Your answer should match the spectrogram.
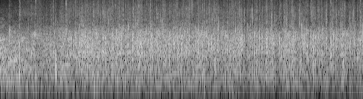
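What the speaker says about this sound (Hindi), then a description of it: "इनके लिए भी तालियां बजाऊंगा मैं।" Steady, dense applause from a TV comedy talk-show studio audience, a continuous wash of many hands clapping at close range with no pauses, no voices standing out.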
